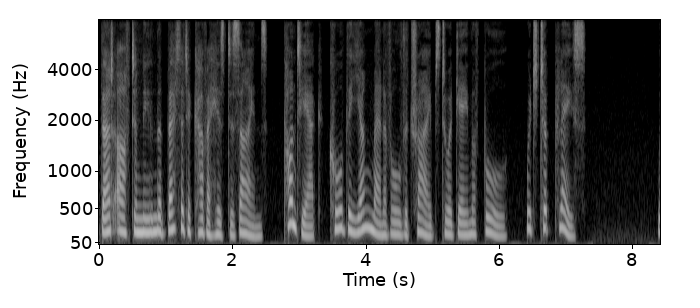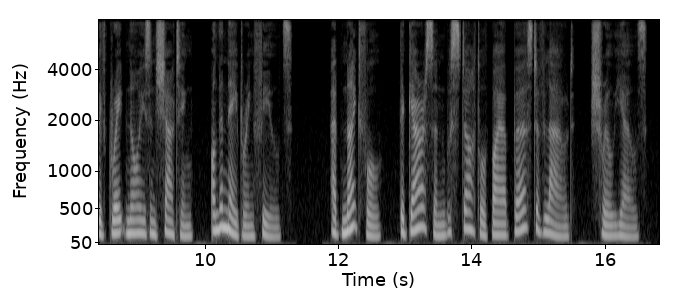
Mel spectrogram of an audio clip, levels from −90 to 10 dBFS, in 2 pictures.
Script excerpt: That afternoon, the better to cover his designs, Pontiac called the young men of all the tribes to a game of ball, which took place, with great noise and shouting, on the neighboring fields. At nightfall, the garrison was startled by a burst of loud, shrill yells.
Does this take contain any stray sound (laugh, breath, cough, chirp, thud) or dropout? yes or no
no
